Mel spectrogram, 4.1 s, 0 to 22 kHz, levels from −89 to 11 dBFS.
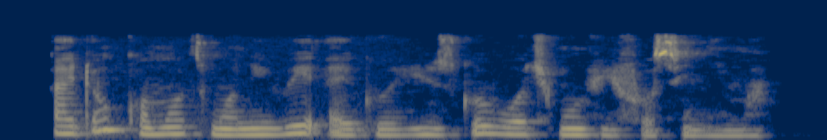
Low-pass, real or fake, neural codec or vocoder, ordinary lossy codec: none; real; none; none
